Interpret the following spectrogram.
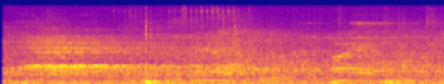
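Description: Indoor floorball game: players' voices calling across the court, with one sharp knock about one and a half seconds in.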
